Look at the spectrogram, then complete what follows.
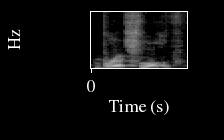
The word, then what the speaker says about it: Bratslav: And then he made his fame, really in the town known as Bratslav, not to be confused with Bratislava, and it's usually pronounced in Yiddish as Breslov. The Nurm Breslov is just a Yiddish, there are many of these.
